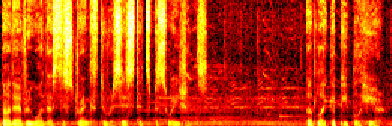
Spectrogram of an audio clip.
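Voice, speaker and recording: A calm, grave wandering swordsman, voiced by a man in a video game, his voice sitting somewhat low. He talks in a measured, solemn way over game music. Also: close to an everyday voice. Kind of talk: game voice acting. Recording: game audio with music underneath.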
